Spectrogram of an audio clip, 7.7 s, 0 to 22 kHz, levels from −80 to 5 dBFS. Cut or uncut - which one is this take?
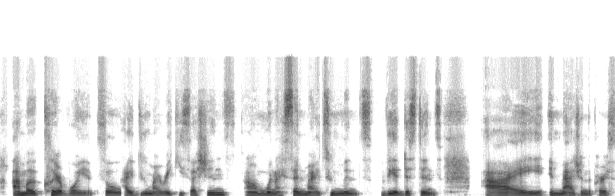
cut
